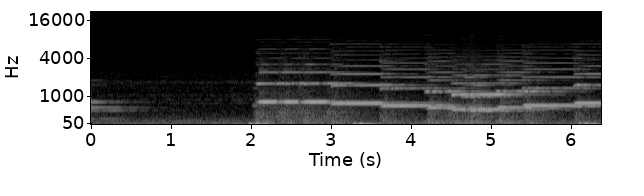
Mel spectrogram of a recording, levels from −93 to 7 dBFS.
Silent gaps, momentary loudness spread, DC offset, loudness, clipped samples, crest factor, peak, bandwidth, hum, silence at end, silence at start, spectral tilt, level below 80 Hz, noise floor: none; 4 LU; under 0.1%; -38 LUFS; under 0.1%; 14 dB; -26 dBFS; 9.6 kHz; none; 0 s; 0 s; -5 dB/octave; -58 dBFS; -61 dBFS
